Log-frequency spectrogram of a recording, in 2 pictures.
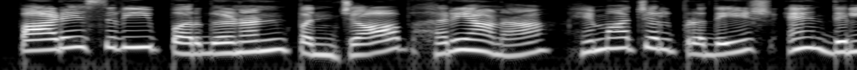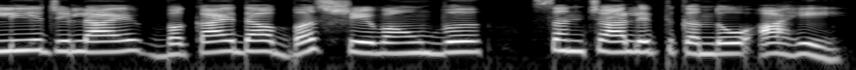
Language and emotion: Sindhi, neutral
